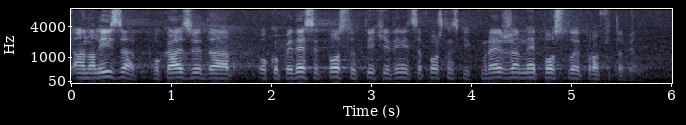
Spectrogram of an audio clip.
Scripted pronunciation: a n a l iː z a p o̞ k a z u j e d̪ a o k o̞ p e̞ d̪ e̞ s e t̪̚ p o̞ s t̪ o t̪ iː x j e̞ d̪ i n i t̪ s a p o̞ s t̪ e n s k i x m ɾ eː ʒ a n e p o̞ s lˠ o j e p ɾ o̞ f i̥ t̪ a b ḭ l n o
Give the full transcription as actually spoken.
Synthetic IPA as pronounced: a n a l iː z a p o̞ k a z u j e d̪ a o k o̞ p e̞ d̪ e̞ s e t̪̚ p o̞ s t̪ o t̪ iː x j e̞ d̪ i n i t̪ s a p o̞ ʃ t̪ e n s k i x m ɾ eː ʒ a n e p o̞ s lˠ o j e p ɾ o̞ f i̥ t̪ a b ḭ l n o

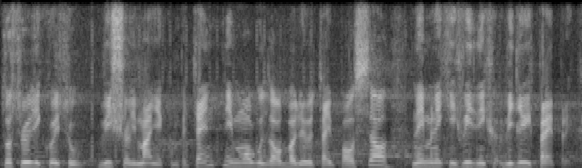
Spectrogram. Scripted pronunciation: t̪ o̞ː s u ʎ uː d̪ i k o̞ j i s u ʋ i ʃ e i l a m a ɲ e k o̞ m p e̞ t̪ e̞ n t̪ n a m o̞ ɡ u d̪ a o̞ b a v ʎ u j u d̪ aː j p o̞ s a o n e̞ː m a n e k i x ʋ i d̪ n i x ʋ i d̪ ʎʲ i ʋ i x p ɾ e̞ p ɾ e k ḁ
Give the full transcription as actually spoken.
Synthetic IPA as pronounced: t̪ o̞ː s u ʎ uː d̪ i k o̞ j i s u ʋ i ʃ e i l i m a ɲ e k o̞ m p e̞ t̪ e̞ n t̪ n i m o̞ ɡ u d̪ a o̞ b a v ʎ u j u t̪ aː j p o̞ s a o n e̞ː m a n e k i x ʋ i d̪ n i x ʋ i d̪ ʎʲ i ʋ i x p ɾ e̞ p ɾ e k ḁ

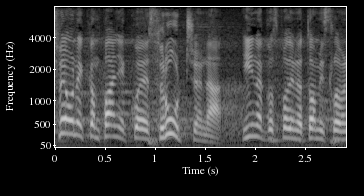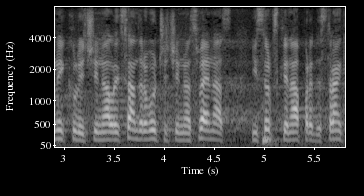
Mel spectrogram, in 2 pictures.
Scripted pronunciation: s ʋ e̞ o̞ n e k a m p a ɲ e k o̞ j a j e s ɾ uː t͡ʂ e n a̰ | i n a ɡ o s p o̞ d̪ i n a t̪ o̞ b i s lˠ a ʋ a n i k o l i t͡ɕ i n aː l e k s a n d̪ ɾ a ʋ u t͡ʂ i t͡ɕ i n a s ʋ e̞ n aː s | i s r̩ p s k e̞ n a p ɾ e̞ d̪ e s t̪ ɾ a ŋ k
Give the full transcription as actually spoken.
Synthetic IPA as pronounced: s ʋ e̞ o̞ n e k a m p a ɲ e k o̞ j a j e s ɾ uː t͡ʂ e n a̰ | i n a ɡ o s p o̞ d̪ i n a t̪ o̞ m i s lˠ a ʋ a n i k o l i t͡ɕ i n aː l e k s a n d̪ ɾ a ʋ u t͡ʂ i t͡ɕ i n a s ʋ e̞ n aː s | i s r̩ p s k e̞ n a p ɾ e̞ d̪ e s t̪ ɾ a ŋ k

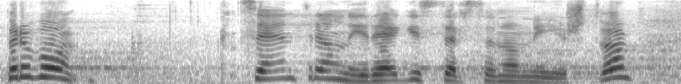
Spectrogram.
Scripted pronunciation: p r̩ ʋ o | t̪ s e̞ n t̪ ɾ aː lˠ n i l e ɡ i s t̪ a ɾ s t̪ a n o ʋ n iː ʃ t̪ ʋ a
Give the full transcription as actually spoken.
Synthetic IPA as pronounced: p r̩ ʋ o | t̪ s e̞ n t̪ ɾ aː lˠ n i ɾ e ɡ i s t̪ a ɾ s t̪ a n o ʋ n iː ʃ t̪ ʋ a

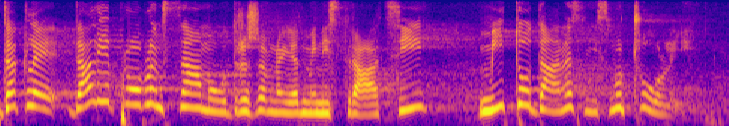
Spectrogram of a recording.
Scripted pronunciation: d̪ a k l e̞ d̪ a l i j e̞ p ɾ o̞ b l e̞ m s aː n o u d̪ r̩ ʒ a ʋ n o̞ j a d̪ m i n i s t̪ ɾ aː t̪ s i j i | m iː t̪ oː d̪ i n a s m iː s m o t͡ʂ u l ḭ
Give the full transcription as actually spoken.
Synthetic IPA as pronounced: d̪ a k l e̞ d̪ a l i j e̞ p ɾ o̞ b l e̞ m s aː m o u d̪ r̩ ʒ a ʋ n o̞ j a d̪ m i n i s t̪ ɾ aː t̪ s i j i | m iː t̪ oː d̪ a n a s n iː s m o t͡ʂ u l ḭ

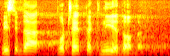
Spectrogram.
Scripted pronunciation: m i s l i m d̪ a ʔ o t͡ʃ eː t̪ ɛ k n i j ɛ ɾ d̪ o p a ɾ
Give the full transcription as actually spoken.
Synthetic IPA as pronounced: m i s l i m d̪ a p o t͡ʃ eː t̪ a k n i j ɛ d̪ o b a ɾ

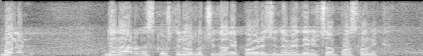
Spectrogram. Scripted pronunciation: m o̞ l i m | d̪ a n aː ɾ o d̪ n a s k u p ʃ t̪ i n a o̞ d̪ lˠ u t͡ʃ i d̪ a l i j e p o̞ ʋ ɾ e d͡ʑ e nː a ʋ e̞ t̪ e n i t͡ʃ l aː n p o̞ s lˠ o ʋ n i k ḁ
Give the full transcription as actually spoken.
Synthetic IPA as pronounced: m o̞ l i m | d̪ a n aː ɾ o d̪ n a s k u p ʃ t̪ i n a o̞ d̪ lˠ u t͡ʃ i d̪ a l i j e p o̞ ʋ ɾ e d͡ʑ e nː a ʋ e̞ d̪ e n i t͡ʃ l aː n p o̞ s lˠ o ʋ n i k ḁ

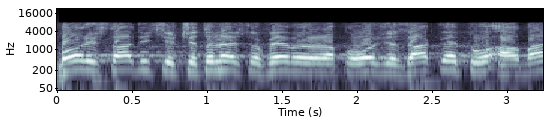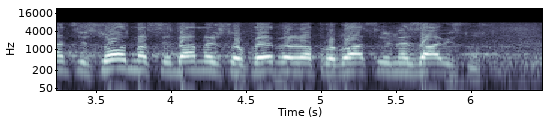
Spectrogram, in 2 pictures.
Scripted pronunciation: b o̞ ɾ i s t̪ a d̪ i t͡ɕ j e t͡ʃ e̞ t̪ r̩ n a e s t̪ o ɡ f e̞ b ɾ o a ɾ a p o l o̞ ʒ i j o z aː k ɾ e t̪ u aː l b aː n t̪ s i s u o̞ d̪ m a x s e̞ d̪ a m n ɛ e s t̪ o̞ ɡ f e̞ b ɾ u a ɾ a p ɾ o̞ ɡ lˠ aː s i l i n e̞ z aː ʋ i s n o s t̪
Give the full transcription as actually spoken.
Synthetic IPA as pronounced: b o̞ ɾ i s t̪ a d̪ i t͡ɕ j e t͡ʃ e̞ t̪ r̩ n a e s t̪ o ɡ f e̞ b ɾ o a ɾ a p o l o̞ ʒ i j o z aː k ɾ e t̪ u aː l b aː n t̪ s i s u o̞ d̪ m a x s e̞ d̪ a m n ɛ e s t̪ o̞ ɡ f e̞ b ɾ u a ɾ a p ɾ o̞ ɡ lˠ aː s i l i n e̞ z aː ʋ i s n o s t̪

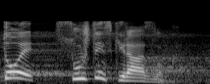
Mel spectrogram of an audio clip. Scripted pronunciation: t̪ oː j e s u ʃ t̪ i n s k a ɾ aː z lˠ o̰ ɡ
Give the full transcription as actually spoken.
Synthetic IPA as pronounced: t̪ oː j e s u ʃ t̪ i n s k i ɾ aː z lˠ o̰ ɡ

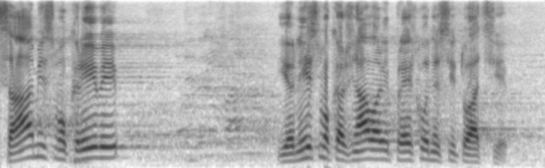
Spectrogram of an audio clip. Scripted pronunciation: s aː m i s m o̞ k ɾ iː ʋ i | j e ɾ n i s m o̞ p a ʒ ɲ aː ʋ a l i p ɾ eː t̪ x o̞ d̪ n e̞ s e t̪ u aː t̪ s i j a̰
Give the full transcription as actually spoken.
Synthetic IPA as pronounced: s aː m i s m o̞ k ɾ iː ʋ i | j e ɾ n iː s m o̞ k a ʒ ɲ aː ʋ a l i p ɾ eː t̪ x o̞ d̪ n e̞ s i t̪ u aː t̪ s i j ḛ

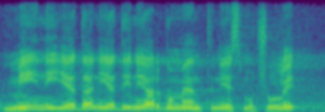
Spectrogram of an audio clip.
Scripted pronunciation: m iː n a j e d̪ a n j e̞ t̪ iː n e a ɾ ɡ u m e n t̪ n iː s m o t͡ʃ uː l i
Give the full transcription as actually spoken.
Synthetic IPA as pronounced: m iː n i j e d̪ a n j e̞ d̪ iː n i a ɾ ɡ u m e n t̪ n iː s m o t͡ʃ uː l i

